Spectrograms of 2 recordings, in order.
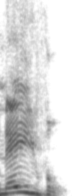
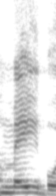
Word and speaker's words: Mabel: you say her name like you saying Naval like she's a naval ship yeah she is a ship everybody oh my Lord je Jezebel Mabel that's her name man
